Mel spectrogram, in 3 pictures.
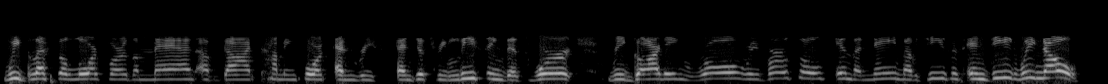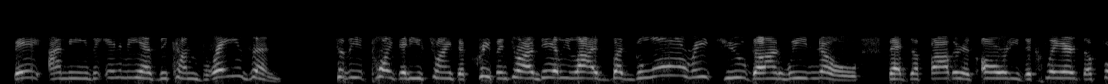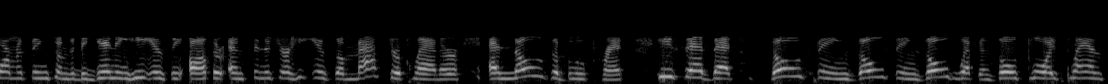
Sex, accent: female, American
